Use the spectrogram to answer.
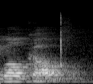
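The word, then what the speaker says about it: voco: W wam wus W notice I'm pronouncing the v as a w that's how we pronounce it in classical Latin wco w w w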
